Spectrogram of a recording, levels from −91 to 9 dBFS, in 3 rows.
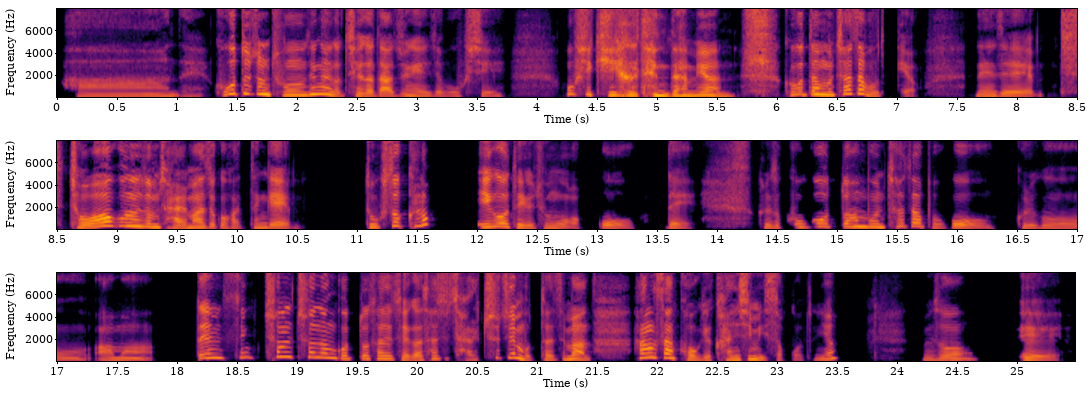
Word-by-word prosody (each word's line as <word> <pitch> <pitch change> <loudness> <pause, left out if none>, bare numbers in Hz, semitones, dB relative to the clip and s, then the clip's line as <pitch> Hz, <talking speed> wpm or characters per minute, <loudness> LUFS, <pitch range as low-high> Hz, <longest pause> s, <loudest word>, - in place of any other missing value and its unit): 아 155 +1 -8
네. 155 -2 -17
고것도 365 +5 +2
좀 325 -3 +6
좋은 240 -2 +1
생각인 305 0 +5
것 235 - -1
같 - - -13
제가 205 -1 +1
나중에 180 +2 0
이제 165 0 -9
뭐 165 - -15
혹시, 165 -2 -7 0.5
혹시 305 -2 +2
기회가 230 -3 +6
된다면 205 -4 +5 0.4
그것도 295 +2 +2
한번 265 -3 +7
찾아 360 +4 +4
볼게요. - - -8 0.5
근데 195 -4 -5
이제 175 -3 -2 0.5
저하고는 310 +6 +6
좀 265 -3 +3
잘 185 -3 0
맞을 225 +1 +1
것 210 - -5
같은 180 +2 -8
게 205 -5 +2 0.6
독서 235 +9 0
클럽? 455 +9 -1 0.4
이거 275 +3 +5
되게 215 -7 -2
좋은 180 +1 -8
것 160 - -7
같고. 150 0 -8 0.3
네. 170 -9 -6 0.5
그래서 215 -2 -9
고것도 275 +4 -5
한번 265 -1 +2
찾아 295 +3 -2
보고 165 - -6 0.2
그리고 180 -7 -10
아마 155 -4 -7 0.4
댄싱? 355 +5 0
춤추는 420 -3 -1
것도 270 -1 -3
사실 270 0 -1
제가 190 -3 -1
사실 265 +7 -5
잘 180 +1 -5
추진 345 - 0
못하지만 220 +2 -1 0.4
항상 370 -2 +4
거기에 190 -7 -4
관심이 185 +6 0
있었거든요. 165 - -8 0.8
그래서 235 +5 -6 0.5
예. 170 -5 -3
220 Hz, 295 characters per minute, -23 LUFS, 175-275 Hz, 0.8 s, 한번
